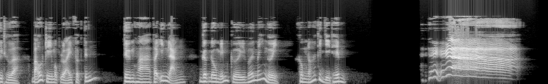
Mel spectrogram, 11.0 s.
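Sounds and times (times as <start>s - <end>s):
speech: 0.0s - 7.0s, 8.4s - 10.2s
distant anguished screaming and wailing: 8.5s - 10.6s.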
